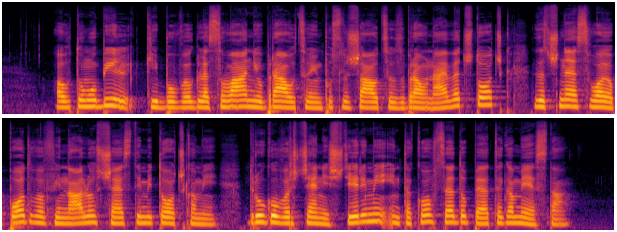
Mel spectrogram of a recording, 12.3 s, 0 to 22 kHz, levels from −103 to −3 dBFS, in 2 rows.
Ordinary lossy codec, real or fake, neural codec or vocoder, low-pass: none; fake; vocoder, 44.1 kHz, 128 mel bands every 256 samples, BigVGAN v2; 19.8 kHz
